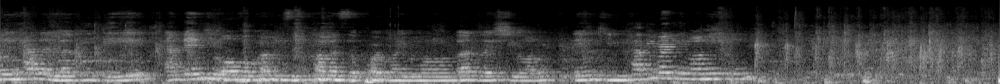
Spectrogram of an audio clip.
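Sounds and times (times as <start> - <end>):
audience applauding: 7.6 - 10.0.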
